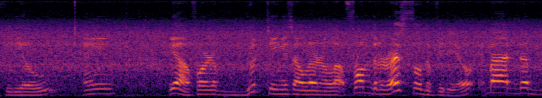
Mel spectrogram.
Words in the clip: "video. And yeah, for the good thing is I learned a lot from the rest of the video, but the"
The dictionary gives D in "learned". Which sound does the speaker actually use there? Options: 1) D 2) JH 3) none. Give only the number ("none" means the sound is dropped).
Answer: 3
